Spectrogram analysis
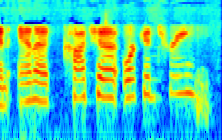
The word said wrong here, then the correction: Anacacho: You came very close. Anacacho orchid tree. It's easier to say in Bauhinia congestus, so we'll stick with Anacacho.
